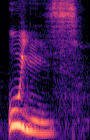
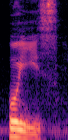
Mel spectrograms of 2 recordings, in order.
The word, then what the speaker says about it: ulls: It's like a more of an L-ish sound, the l and the y together.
